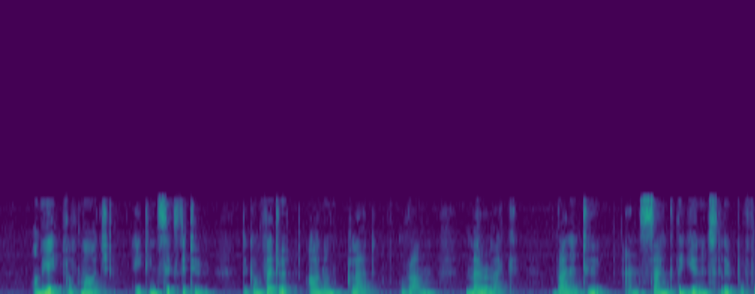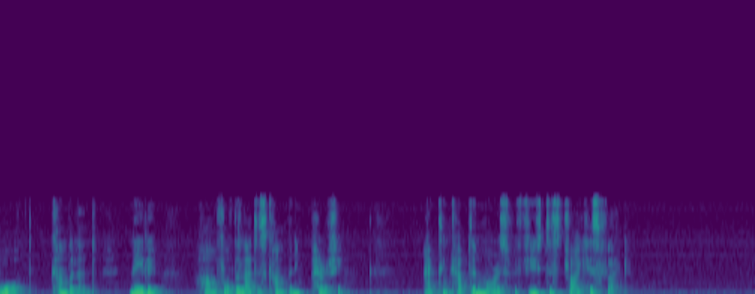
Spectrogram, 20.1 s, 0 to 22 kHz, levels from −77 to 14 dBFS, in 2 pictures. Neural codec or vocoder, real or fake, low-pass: none; real; 7.2 kHz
